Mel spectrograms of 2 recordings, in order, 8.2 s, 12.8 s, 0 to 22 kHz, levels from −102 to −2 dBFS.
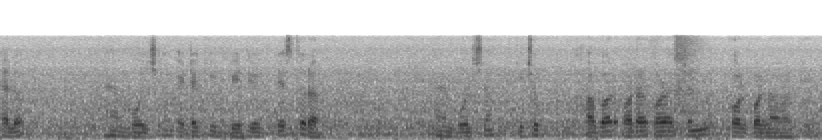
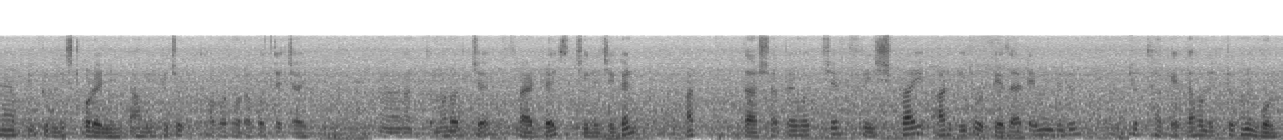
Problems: constant background noise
